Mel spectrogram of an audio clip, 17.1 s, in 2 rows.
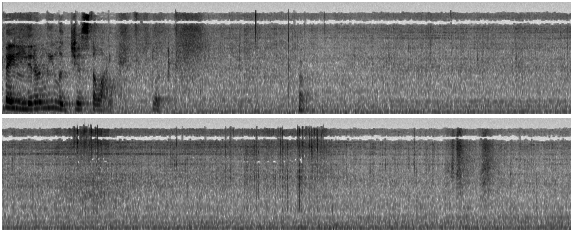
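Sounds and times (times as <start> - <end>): sandwiches sizzling in frying pans: 5.8 - 14.7.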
